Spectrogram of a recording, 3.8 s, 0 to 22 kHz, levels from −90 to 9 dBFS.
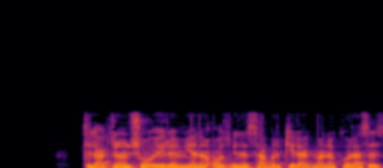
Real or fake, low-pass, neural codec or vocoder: real; 7.2 kHz; none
